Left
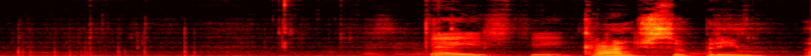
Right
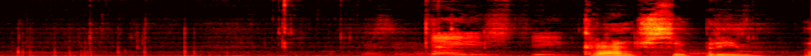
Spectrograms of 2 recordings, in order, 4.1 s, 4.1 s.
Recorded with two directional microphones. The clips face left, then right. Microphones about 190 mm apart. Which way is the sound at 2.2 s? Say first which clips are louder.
Left 9 dB; 65° left (ahead or behind).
